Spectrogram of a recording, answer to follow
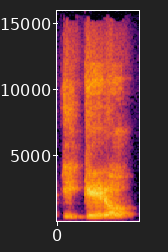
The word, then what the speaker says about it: Cicero: Entonces, por ejemplo, el famoso Cicerón, que en español decimos Cicerón, los italianos dirían Cicerone, pero en latín clásico sería Quiquero, o sea, Quiquero, ¿no? Quiquero, Quiqueronis, ¿vale? Entonces, cuidado con eso.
